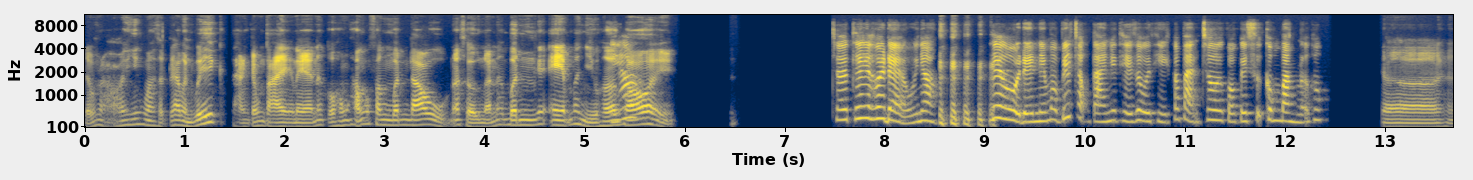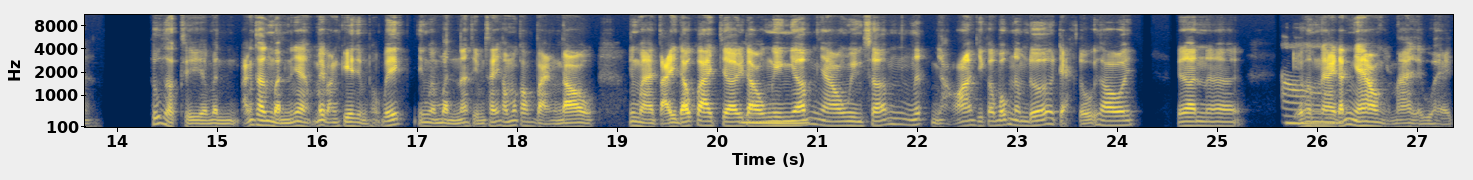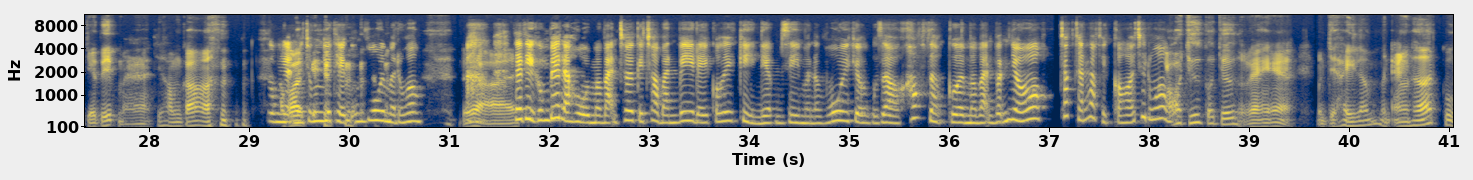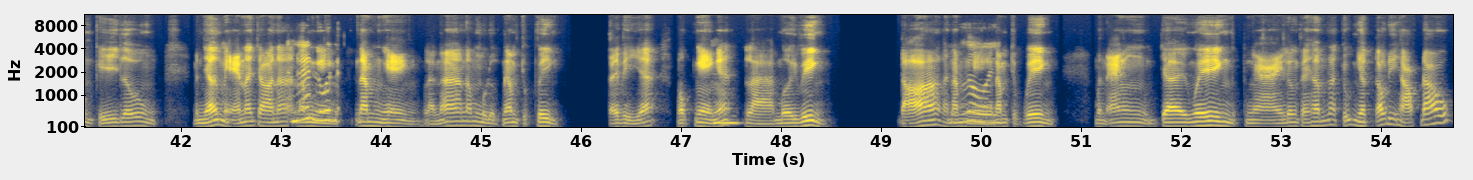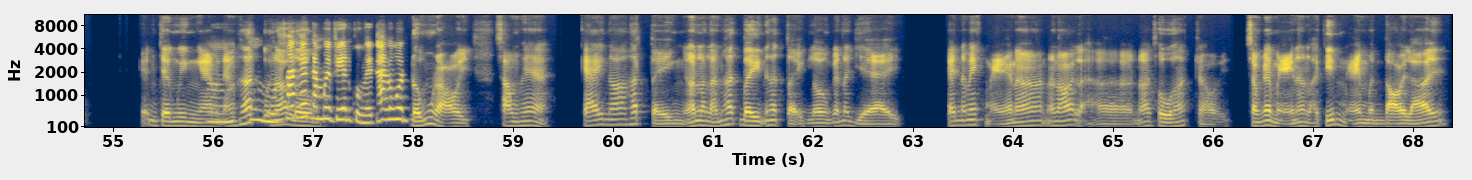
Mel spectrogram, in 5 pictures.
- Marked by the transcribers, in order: tapping; laugh; laugh; laughing while speaking: "kiểu"; laugh; laughing while speaking: "À"; other background noise
- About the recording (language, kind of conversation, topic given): Vietnamese, podcast, Hồi nhỏ, bạn và đám bạn thường chơi những trò gì?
